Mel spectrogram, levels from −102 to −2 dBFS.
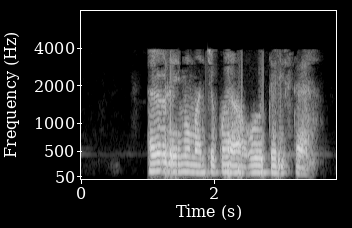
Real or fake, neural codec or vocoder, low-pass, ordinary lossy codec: fake; vocoder, 44.1 kHz, 128 mel bands every 512 samples, BigVGAN v2; 7.2 kHz; AAC, 16 kbps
